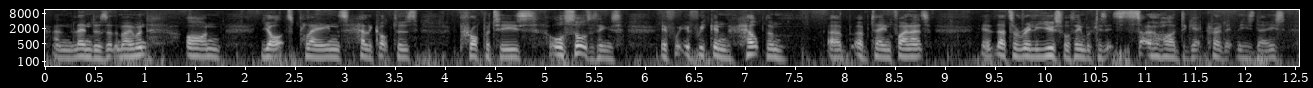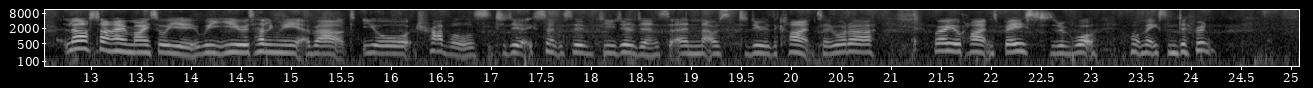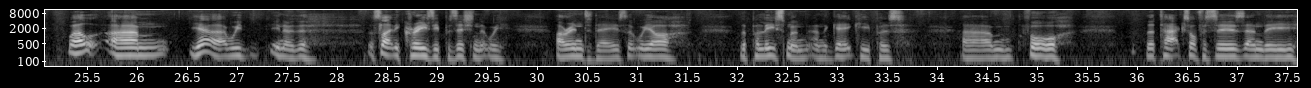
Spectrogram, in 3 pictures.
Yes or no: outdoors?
yes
